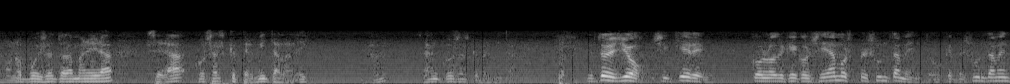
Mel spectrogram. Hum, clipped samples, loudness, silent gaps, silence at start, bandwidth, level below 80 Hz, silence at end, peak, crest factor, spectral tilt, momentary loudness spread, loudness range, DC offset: none; under 0.1%; -25 LUFS; none; 0 s; 5.2 kHz; -48 dBFS; 0 s; -4 dBFS; 20 dB; -9 dB/octave; 15 LU; 8 LU; under 0.1%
